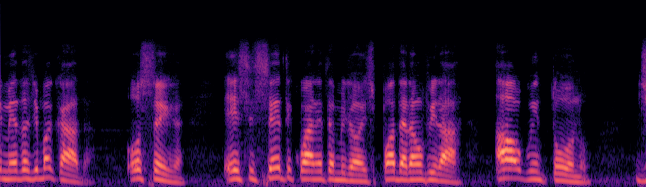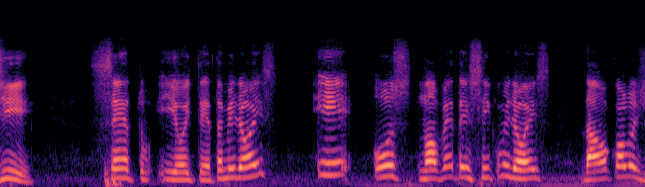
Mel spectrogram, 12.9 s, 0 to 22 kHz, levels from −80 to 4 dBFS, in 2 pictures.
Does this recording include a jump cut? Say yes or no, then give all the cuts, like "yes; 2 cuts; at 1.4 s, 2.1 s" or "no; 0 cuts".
no; 0 cuts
